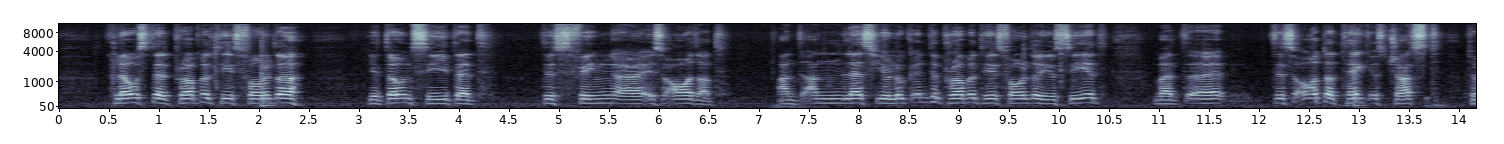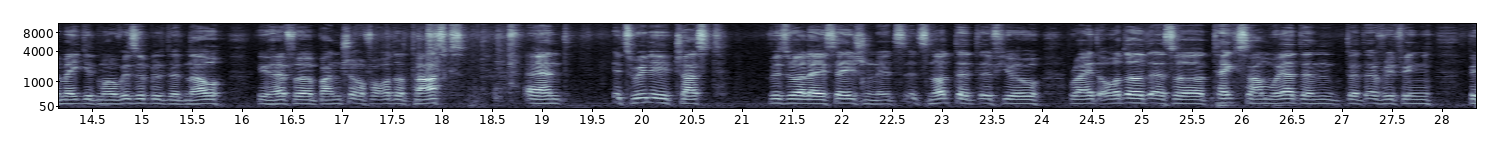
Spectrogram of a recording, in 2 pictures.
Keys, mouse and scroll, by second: 0.0 click, 1.2 click, 1.7 click, 1.9 Tab, 8.5 Tab, 9.7 Tab.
